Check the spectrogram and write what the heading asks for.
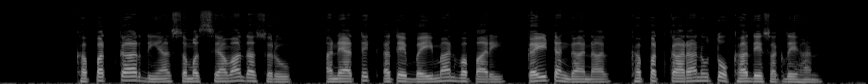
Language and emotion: Punjabi, neutral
